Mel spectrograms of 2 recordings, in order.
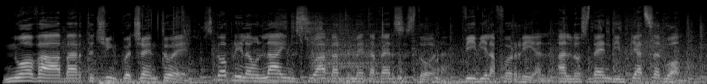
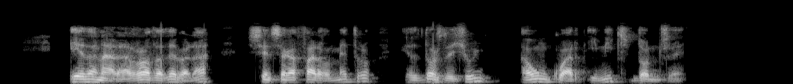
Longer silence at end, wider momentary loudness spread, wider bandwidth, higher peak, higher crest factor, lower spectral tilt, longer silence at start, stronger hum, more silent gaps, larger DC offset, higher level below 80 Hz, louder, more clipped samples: second, 0 s vs 1.1 s; second, 6 LU vs 13 LU; first, 17 kHz vs 7.2 kHz; second, -10 dBFS vs -2 dBFS; about the same, 16 dB vs 16 dB; about the same, -5 dB/octave vs -6 dB/octave; second, 0.05 s vs 0.7 s; neither; second, none vs 2.37-2.47 s, 3.90-4.01 s, 5.01-5.20 s; neither; first, -42 dBFS vs -54 dBFS; second, -28 LUFS vs -17 LUFS; neither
